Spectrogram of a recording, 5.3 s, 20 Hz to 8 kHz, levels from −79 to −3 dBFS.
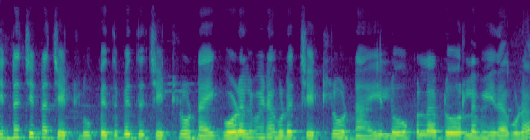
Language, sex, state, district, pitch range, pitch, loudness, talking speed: Telugu, female, Andhra Pradesh, Sri Satya Sai, 165-190 Hz, 175 Hz, -18 LUFS, 180 wpm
